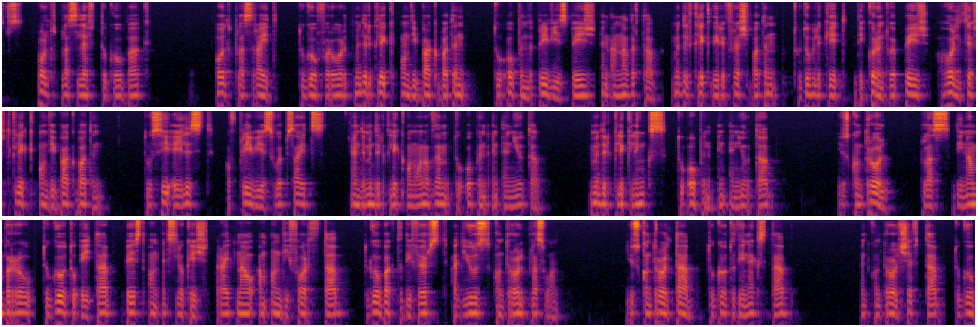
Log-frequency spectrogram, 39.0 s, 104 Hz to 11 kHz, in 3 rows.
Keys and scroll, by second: 0.7 alt+Left, 3.3 alt+Right, 25.7 ctrl+1, 26.9 3, 27.5 4, 33.3 ctrl+1, 35.0 ctrl+Tab, 38.4 ctrl+shift+Tab.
